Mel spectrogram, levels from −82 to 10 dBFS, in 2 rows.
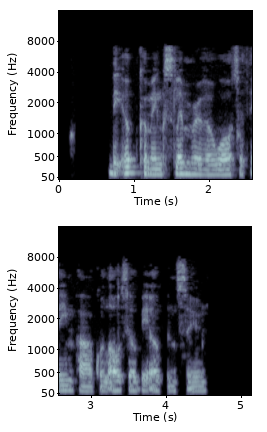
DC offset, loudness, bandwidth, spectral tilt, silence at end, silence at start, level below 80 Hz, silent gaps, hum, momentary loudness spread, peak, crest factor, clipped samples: under 0.1%; -19 LUFS; 8.2 kHz; -5 dB/octave; 0.6 s; 0.15 s; -52 dBFS; 0.23-0.66 s; none; 7 LU; -2 dBFS; 18 dB; under 0.1%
